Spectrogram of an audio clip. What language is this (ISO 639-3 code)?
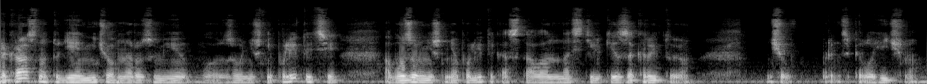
ukr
